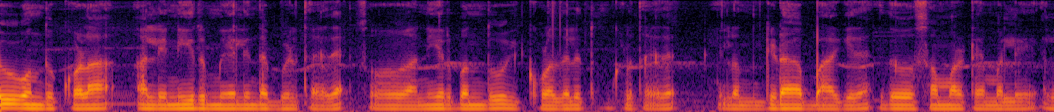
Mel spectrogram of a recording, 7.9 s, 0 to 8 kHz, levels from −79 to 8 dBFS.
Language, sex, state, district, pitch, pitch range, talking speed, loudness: Kannada, male, Karnataka, Raichur, 100 Hz, 95-105 Hz, 190 wpm, -18 LUFS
